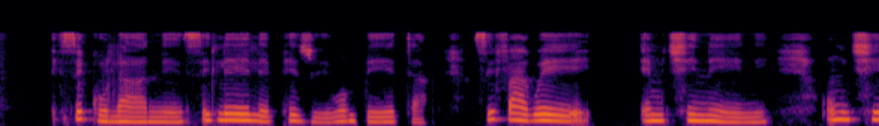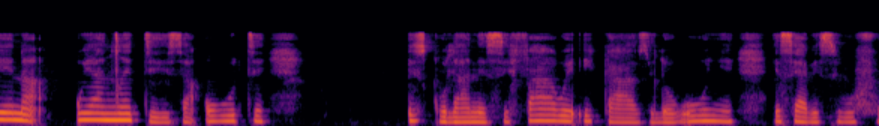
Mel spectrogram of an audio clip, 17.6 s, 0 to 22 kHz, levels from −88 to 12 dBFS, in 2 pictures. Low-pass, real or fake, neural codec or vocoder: 7.2 kHz; real; none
